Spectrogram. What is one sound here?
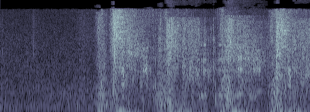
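A blade slashes and strikes with a wet impact.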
